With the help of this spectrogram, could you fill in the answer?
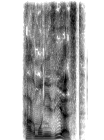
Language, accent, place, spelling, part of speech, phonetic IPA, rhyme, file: German, Germany, Berlin, harmonisierst, verb, [haʁmoniˈziːɐ̯st], -iːɐ̯st, De-harmonisierst.ogg
- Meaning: second-person singular present of harmonisieren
